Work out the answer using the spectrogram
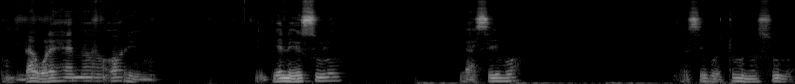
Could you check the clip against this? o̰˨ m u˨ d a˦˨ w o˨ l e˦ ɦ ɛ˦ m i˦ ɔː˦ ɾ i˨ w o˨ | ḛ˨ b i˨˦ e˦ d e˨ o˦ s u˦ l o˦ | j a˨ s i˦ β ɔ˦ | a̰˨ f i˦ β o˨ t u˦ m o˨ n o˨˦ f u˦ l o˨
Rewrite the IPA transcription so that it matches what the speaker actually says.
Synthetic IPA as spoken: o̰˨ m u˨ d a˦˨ w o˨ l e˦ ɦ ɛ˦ m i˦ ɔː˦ ɾ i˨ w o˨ | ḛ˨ b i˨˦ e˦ n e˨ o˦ s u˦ l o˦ | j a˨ s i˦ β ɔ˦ | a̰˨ s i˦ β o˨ t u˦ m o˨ n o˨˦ s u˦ l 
